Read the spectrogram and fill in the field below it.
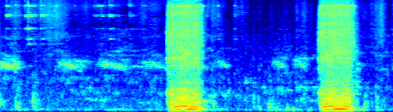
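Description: A sewing machine stitches the fall onto a saree in two loud, steady bursts of a few seconds each, with quieter fabric handling and faint background sounds between runs.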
